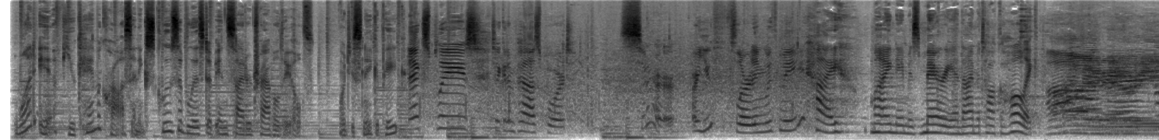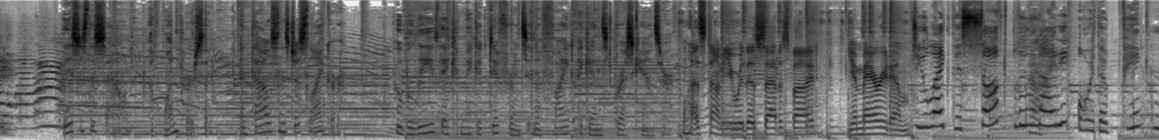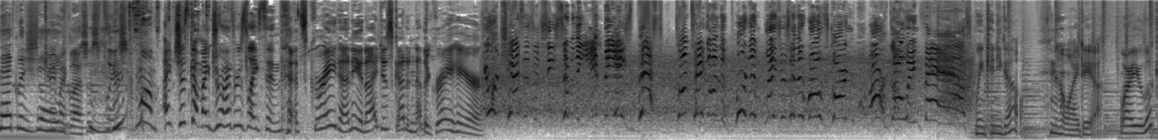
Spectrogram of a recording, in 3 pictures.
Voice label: voiceovers female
